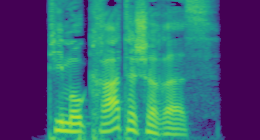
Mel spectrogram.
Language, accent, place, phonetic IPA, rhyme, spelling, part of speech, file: German, Germany, Berlin, [ˌtimoˈkʁatɪʃəʁəs], -atɪʃəʁəs, timokratischeres, adjective, De-timokratischeres.ogg
- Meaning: strong/mixed nominative/accusative neuter singular comparative degree of timokratisch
